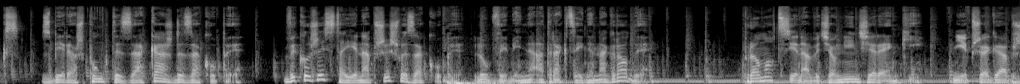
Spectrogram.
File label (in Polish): PL App Commercial Aplikacja Sklepu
